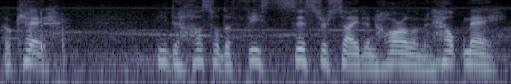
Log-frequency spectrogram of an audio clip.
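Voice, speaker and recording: An actor playing a young, quippy, protective American superhero in a video game. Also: male voice, on the high side, brisk, background noise, natural voice. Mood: wry, brisk.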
